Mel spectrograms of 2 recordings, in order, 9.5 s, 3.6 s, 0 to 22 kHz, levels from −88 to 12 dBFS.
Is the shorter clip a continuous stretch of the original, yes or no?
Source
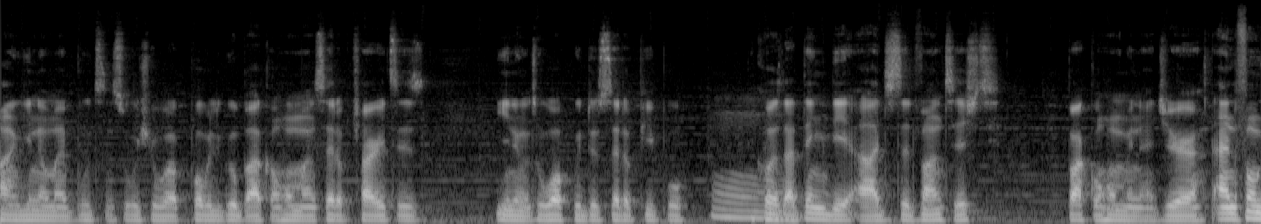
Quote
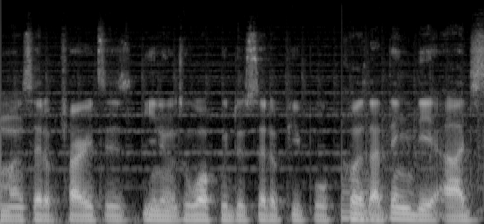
no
